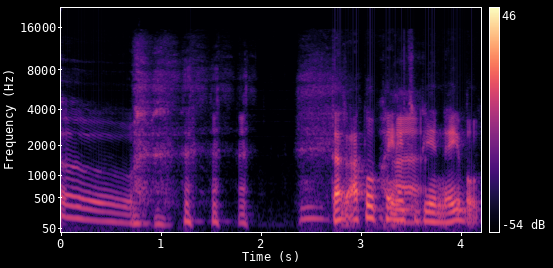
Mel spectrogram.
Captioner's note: laughs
